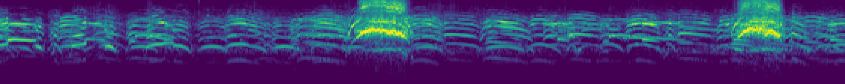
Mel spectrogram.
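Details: Eurasian coots, Asian population, calling as a dense flock: continuous overlapping nasal, arched honks, broken twice by loud, harsh bursts about two seconds apart.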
